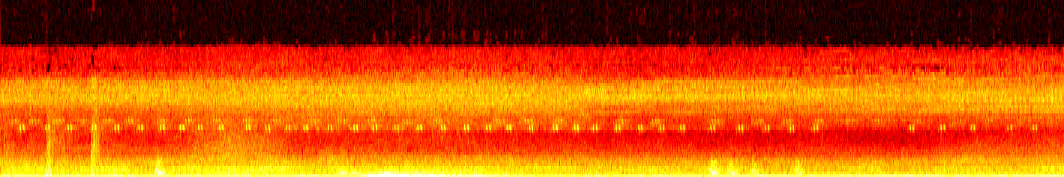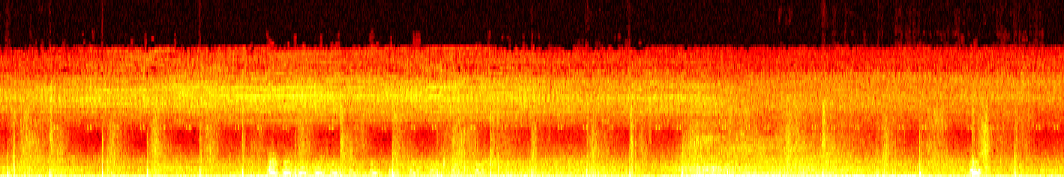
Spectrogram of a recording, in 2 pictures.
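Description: A woman's footsteps crunch on a forest floor.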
